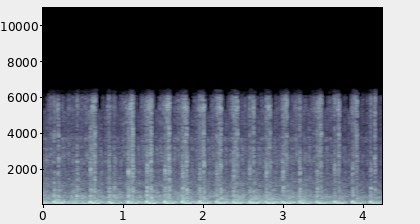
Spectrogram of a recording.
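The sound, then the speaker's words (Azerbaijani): Petrol-powered electricity generators run steadily, giving a dense, rapid mechanical chugging hum that stays constant in loudness throughout, with no voices. “Bircə, işıq əldə eləmək üçün benzinlə işə salınan generatorların səsindən başqa.”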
